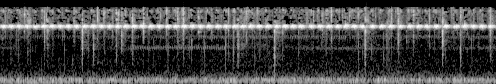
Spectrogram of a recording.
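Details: Night crickets in a dark forest give a steady high pulsed trill, about four pulses a second, over deep constant crackling and popping of a campfire inside a tent, with a low rumble beneath.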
